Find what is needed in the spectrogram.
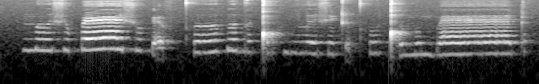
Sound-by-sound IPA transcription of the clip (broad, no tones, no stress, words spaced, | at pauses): n̪əːʃəpæː ʃʊɠæ̰ft̪ʰəː ɠə dəǃʊfi lɛʃɛʈɾə̰t̪ʰʊ ǃʼən̪ʊ mbæːʈ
